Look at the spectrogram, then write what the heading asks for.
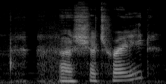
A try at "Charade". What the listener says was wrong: I'm pronouncing it like a cat in French. The T is silent.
